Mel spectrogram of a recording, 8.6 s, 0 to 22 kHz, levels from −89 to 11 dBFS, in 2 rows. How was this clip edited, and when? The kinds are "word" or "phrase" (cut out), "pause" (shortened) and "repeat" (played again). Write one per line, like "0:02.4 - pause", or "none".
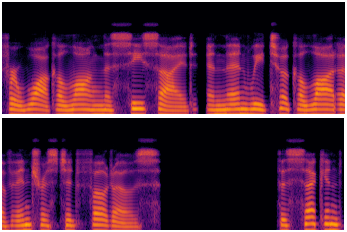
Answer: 0:02.5 - pause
